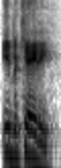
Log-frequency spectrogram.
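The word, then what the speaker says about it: Ebiketie: Ibakete? Oh, Ibakati.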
